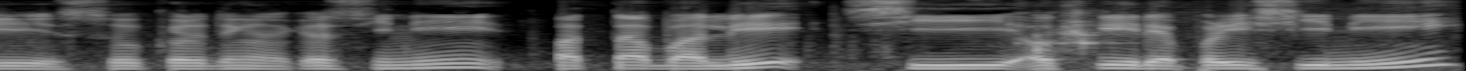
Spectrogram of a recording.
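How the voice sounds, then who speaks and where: A man's voice with ordinary pitch variation comes through with a dry sound, no echo, and light background noise. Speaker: game streamer. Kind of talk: gaming commentary. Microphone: studio mic.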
